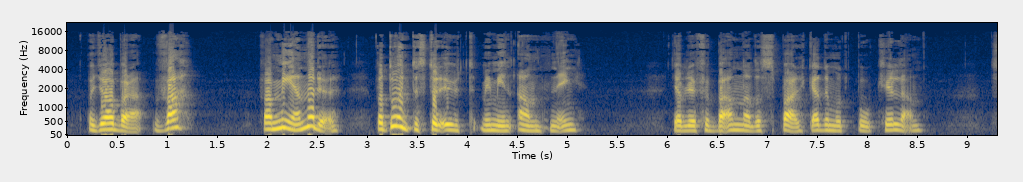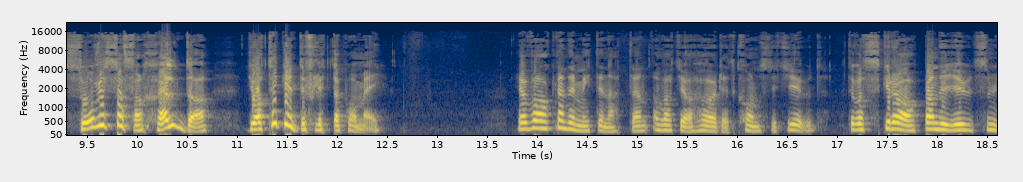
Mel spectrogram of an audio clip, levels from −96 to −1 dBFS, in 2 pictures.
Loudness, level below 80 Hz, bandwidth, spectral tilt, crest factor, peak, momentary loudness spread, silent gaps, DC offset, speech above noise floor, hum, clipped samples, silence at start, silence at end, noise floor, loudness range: -12 LUFS; -46 dBFS; 15 kHz; -6 dB/octave; 12 dB; 0 dBFS; 12 LU; none; under 0.1%; 52 dB; none; 0.1%; 0.2 s; 0 s; -62 dBFS; 5 LU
